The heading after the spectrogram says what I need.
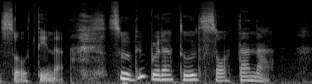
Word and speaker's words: Sultana: So it's Sultana. not Sultana. I keep calling her Sultana.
